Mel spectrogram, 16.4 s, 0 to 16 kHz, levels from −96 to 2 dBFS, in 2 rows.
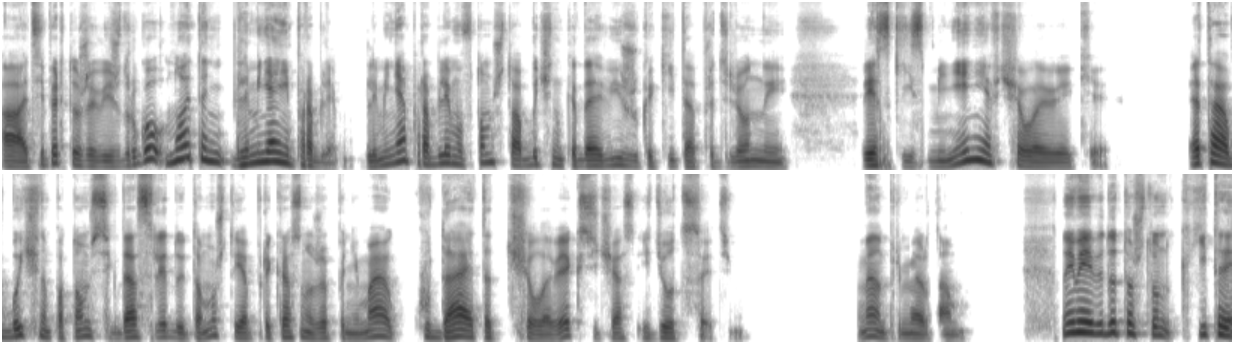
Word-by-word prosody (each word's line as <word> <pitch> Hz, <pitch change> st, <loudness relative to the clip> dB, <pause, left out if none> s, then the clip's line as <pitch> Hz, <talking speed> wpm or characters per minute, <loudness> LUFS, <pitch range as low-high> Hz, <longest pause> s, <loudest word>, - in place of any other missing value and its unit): а 110 Hz, -3 st, +4 dB
теперь 175 Hz, -, -2 dB
тоже 125 Hz, -7 st, -3 dB
видишь 110 Hz, 0 st, -4 dB
другого. 225 Hz, -, 0 dB
Но 240 Hz, +7 st, +4 dB
это, 275 Hz, -3 st, 0 dB
э, -, -, +3 dB
для 140 Hz, +4 st, -1 dB
меня 200 Hz, +4 st, +5 dB
не 190 Hz, -4 st, +3 dB
проблема. 130 Hz, -4 st, -4 dB, 0.2 s
Для 110 Hz, -, -2 dB
меня 160 Hz, -, +1 dB
проблема 155 Hz, -2 st, -1 dB
в 130 Hz, -, -8 dB
том, 180 Hz, +1 st, -3 dB
что 190 Hz, -, -2 dB
обычно, 140 Hz, +2 st, -4 dB
когда 120 Hz, 0 st, +1 dB
я -, -, +1 dB
вижу 120 Hz, -1 st, -6 dB
какие-то 105 Hz, +1 st, -7 dB
определенные 100 Hz, 0 st, -5 dB, 0.5 s
резкие 125 Hz, -4 st, +3 dB
изменения 155 Hz, -, +2 dB
в -, -, -8 dB
человеке, 95 Hz, -3 st, -2 dB, 0.5 s
это 165 Hz, +2 st, +6 dB
обычно 145 Hz, +1 st, +1 dB
потом 140 Hz, +4 st, -4 dB
всегда 130 Hz, -1 st, +4 dB
следует 130 Hz, -5 st, +3 dB
тому, -, -, -4 dB
что 150 Hz, -, -6 dB
я 115 Hz, -, +2 dB
прекрасно 125 Hz, +3 st, -3 dB
уже 110 Hz, +1 st, -3 dB
понимаю, 125 Hz, +7 st, -2 dB
куда 140 Hz, +2 st, +3 dB
этот 120 Hz, -4 st, -3 dB
человек 95 Hz, -1 st, -1 dB
сейчас 110 Hz, 0 st, -2 dB
идет 110 Hz, +1 st, -4 dB
с -, -, -1 dB
этим. -, -, -12 dB, 0.8 s
У -, -, -11 dB
меня, -, -, +1 dB
например, 100 Hz, -1 st, -4 dB
там, 90 Hz, -3 st, -8 dB, 0.6 s
ну, 215 Hz, -, +5 dB
имея 230 Hz, 0 st, +10 dB
в -, -, 0 dB
виду 215 Hz, +2 st, +4 dB
то, 215 Hz, -1 st, +1 dB
что 185 Hz, -3 st, -2 dB
какие-то 185 Hz, -2 st, +1 dB
130 Hz, 210 wpm, -27 LUFS, 110-170 Hz, 0.8 s, имея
